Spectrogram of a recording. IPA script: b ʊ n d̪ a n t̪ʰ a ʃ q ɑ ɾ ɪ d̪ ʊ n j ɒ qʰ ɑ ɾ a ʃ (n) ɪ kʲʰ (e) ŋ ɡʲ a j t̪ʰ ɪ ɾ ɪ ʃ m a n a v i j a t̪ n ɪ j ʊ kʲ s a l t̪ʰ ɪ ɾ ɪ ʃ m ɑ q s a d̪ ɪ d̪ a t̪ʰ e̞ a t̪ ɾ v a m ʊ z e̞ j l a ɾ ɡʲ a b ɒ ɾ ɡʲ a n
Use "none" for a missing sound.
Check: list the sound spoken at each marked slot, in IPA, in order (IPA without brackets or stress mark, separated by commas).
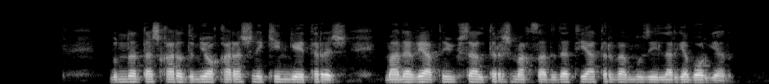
n, e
